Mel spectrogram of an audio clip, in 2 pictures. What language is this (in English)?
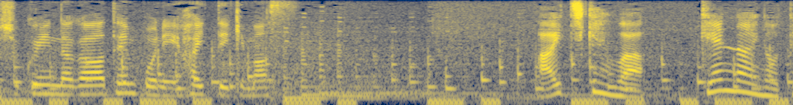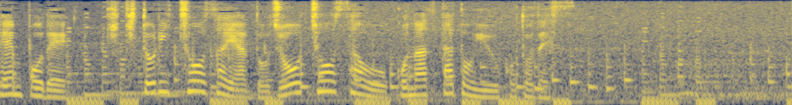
Japanese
